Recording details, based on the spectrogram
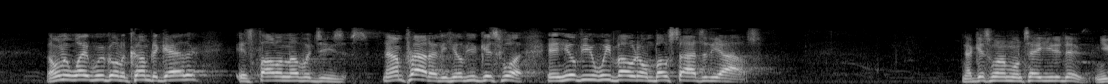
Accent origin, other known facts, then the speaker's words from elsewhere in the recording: Kentucky, United States; And I had a big old truck, and I was from Kentucky, and it had a license plate on it.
